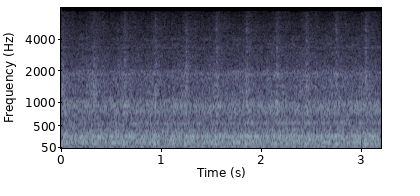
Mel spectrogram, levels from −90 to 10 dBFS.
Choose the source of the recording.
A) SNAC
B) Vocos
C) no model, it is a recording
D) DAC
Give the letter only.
C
